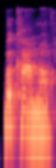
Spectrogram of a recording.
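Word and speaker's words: Bakanov: Bakunov, yeah.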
